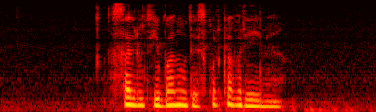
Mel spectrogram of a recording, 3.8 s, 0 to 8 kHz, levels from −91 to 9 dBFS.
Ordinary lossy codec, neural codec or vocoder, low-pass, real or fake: none; codec, 16 kHz, 16 kbps, FunCodec, trained on Chinese and English, 50 frames a second; 7.2 kHz; fake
